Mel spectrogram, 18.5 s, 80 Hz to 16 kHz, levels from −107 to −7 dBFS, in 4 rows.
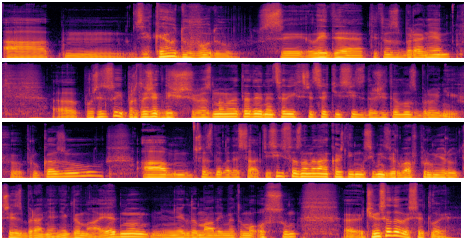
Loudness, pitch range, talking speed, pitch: -25 LUFS, 100-135 Hz, 145 wpm, 115 Hz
